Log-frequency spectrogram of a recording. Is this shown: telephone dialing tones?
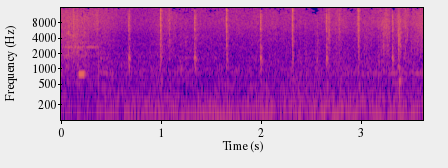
no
